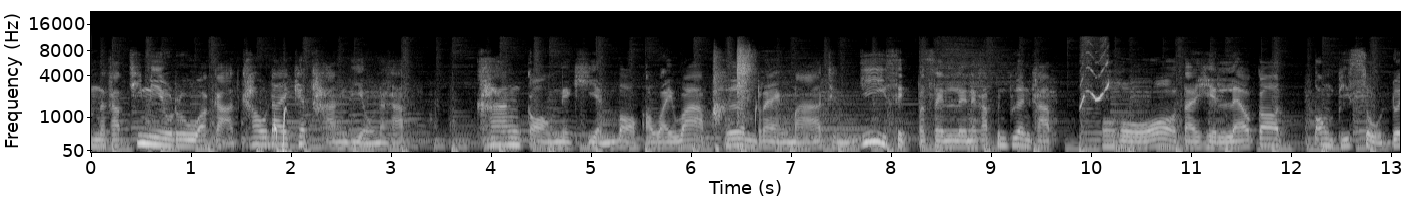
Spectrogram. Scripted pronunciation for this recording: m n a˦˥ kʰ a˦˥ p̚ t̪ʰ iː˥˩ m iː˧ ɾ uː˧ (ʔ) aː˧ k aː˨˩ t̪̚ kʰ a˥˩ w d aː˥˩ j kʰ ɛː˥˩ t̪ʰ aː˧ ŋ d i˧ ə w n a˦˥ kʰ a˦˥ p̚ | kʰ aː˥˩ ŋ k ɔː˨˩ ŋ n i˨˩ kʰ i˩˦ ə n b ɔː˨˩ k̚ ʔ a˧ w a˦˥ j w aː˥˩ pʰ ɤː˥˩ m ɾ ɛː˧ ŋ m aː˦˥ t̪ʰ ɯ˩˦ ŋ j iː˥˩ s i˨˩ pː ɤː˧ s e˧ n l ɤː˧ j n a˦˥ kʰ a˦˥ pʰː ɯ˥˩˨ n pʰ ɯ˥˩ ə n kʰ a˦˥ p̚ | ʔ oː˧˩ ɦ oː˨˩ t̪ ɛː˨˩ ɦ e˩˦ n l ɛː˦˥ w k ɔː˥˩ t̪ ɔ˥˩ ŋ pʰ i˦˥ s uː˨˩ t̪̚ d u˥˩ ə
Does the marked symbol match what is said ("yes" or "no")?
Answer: yes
